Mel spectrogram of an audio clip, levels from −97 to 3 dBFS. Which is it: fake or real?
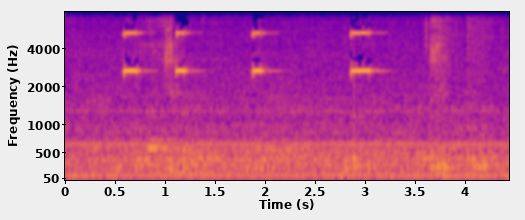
real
